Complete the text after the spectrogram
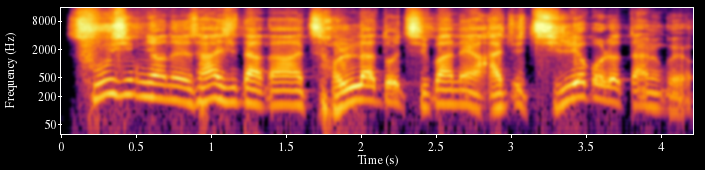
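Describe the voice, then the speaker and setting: A man's voice: a little high, lively intonation, normal speed, creaky, no room sound, studio quality. A man preaching a sermon in a church, asking the congregation rhetorical questions. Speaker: pastor. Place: church sanctuary.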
